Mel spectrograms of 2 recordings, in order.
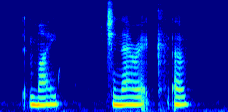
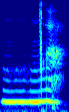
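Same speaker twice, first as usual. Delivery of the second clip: exaggerated kissing smack; blown kiss; 3 semitones higher than usual. Streamer sends chat another kiss, a playful smooch. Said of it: "there's another kiss for everybody".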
